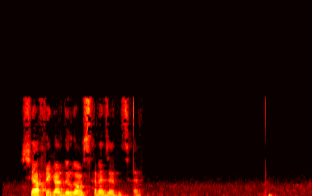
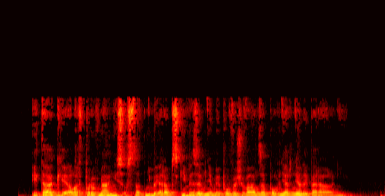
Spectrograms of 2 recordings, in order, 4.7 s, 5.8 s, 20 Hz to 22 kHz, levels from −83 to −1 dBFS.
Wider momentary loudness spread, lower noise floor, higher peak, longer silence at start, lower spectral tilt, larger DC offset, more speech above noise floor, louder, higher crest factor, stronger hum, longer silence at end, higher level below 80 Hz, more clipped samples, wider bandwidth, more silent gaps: first, 24 LU vs 6 LU; first, -64 dBFS vs -56 dBFS; first, -6 dBFS vs -18 dBFS; about the same, 0.35 s vs 0.3 s; second, -4 dB/octave vs -6 dB/octave; neither; first, 39 dB vs 24 dB; first, -25 LUFS vs -33 LUFS; first, 24 dB vs 16 dB; neither; first, 0.6 s vs 0 s; second, -70 dBFS vs -62 dBFS; neither; about the same, 11.5 kHz vs 11.5 kHz; neither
